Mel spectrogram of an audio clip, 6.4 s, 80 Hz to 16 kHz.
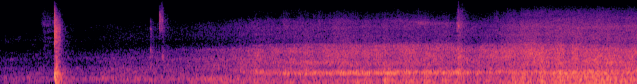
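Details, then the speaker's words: Lasko B20301 Cool Colors box fan from 2020-21 with a cracked blade, before cleaning and balancing: single click, then steady hum building as fan spins up with rough buzzing throb from badly out-of-balance blades. "Here's an update on the buzzing. You hear it? You can see it is horrifically out of balance, like all these fans are."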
